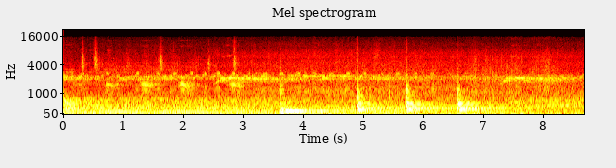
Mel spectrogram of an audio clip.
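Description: Low, droning game music plays steadily.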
